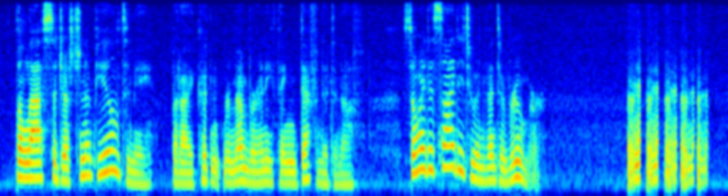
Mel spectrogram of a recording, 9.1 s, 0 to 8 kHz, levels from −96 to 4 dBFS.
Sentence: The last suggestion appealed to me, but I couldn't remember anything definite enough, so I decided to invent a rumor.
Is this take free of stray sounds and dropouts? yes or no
no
